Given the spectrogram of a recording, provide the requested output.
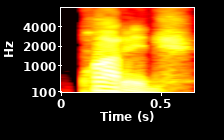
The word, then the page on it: potage: American English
